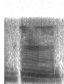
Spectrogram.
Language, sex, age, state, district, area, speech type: Bengali, male, 60+, West Bengal, Paschim Bardhaman, rural, conversation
